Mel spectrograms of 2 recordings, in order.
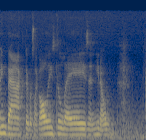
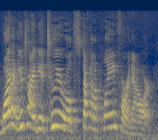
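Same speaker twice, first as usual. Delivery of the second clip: loud, much higher heated comeback; angry retort; 9 semitones higher, 7 dB louder than usual. Retold or imitated. Mom firing back at the passenger, loud heated comeback. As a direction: fire back in exasperation. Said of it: "And I said".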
